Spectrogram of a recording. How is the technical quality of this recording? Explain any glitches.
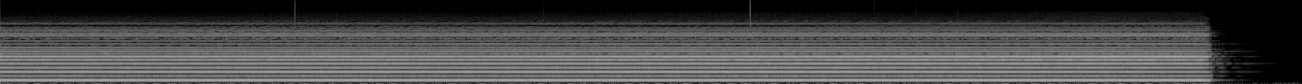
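The technical quality is compromised by audible lossy coding across the whole music clip. The damage sounds most like Opus compression, likely in its music (CELT) mode. The band energies are kept, but with too few bits the fine detail inside each band is rebuilt by folding lower bands or injecting noise. Tones come out grainy, rough and noisy rather than swirling, and the damage is plainly audible, which fits a low bitrate around 24 kbps. The bandwidth stays full, with content reaching about 20.3 kHz.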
